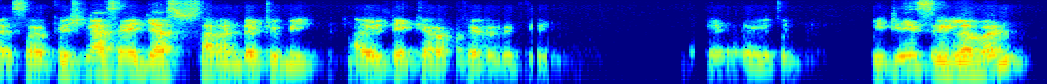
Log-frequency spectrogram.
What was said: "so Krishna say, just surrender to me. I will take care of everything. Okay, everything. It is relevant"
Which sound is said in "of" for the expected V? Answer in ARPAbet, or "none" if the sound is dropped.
F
